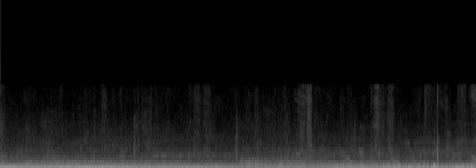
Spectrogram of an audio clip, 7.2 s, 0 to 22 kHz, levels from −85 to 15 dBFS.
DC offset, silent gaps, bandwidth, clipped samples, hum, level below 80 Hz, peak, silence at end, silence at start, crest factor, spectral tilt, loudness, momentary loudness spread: under 0.1%; none; 11 kHz; under 0.1%; none; -44 dBFS; -18 dBFS; 0 s; 0 s; 16 dB; -8.5 dB/octave; -35 LUFS; 8 LU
